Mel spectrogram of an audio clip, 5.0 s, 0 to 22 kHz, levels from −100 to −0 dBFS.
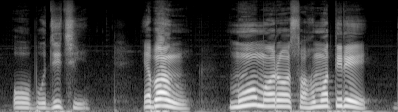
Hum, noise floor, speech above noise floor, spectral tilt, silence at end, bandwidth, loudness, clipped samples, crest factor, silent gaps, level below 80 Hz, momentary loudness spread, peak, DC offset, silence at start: none; -54 dBFS; 40 dB; -6.5 dB/octave; 0.35 s; 16 kHz; -14 LUFS; under 0.1%; 16 dB; none; -44 dBFS; 17 LU; 0 dBFS; under 0.1%; 0.15 s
